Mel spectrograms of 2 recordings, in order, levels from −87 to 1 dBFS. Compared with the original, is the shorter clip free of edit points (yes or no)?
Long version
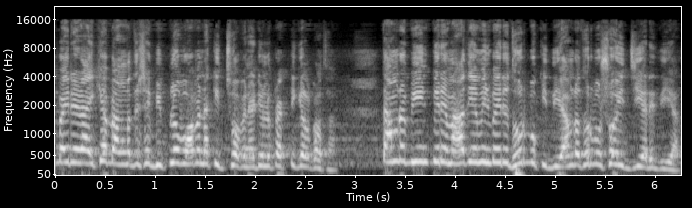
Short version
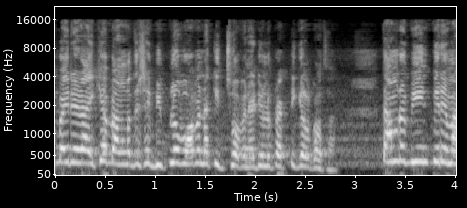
yes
